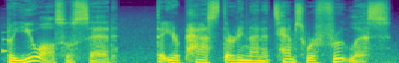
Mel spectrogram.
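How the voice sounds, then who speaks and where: A man's voice: medium pitch, lively intonation, moderate pace, a little hiss or hum, lightly acted. An actor playing a blunt, aloof young man in a fantasy game, with curt, dry, challenging delivery. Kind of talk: scripted game dialogue.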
